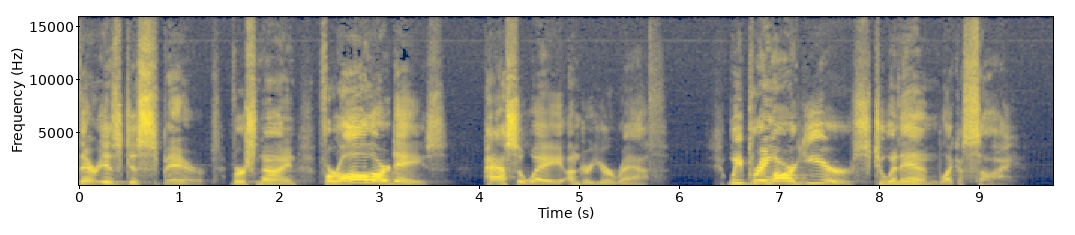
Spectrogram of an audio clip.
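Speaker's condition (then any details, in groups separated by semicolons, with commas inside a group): No condition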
